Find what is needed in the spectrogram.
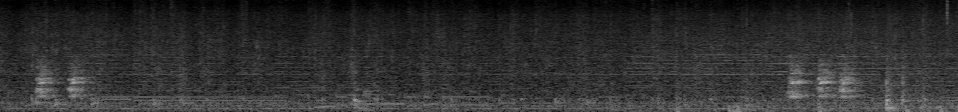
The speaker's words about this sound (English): So shut that dog up. Sorry. They're like kids. You don't train them right.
